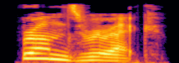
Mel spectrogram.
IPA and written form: ˈbrɔˑnsviːk (Brunswiek)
